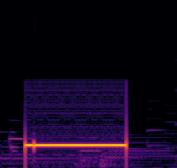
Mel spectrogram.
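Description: A single loud, steady telephone ringback tone sounds for about one second as someone places a phone call, a flat electronic hum that stops abruptly, leaving quiet background afterward.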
